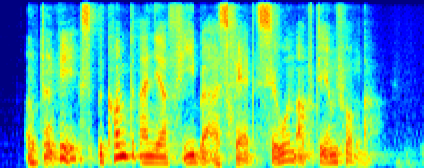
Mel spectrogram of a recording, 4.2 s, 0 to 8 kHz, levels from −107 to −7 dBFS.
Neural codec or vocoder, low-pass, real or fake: codec, 16 kHz, 0.5 kbps, FunCodec, trained on Chinese and English, 25 frames a second; 7.2 kHz; fake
